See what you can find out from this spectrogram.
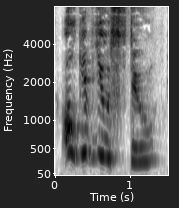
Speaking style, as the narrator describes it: shouted

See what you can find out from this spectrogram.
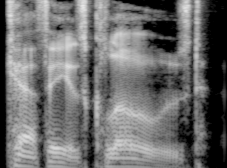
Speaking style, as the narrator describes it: growled, sufficiently gruff

